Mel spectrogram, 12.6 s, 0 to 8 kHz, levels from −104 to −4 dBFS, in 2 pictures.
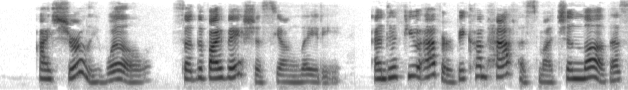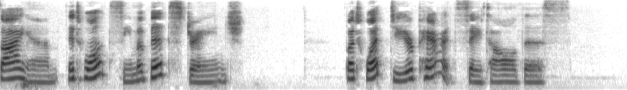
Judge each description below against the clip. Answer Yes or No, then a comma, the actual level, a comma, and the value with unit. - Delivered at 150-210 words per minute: Yes, average, 170 wpm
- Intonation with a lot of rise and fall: Yes, wide, 8.1 semitones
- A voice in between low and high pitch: No, very high, 255 Hz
